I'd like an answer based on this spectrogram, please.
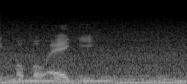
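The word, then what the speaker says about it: Popo Agie: of Native American names like proposia which is spelled p-o-p-o-a-g-i-e popo eggy but we managed to get that pronunciation correct there so I don't know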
